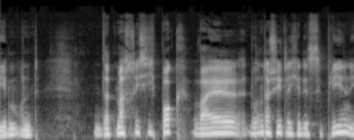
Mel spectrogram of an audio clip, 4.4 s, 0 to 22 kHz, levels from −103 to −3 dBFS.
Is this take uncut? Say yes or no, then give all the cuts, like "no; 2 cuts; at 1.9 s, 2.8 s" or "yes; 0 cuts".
no; 1 cut; at 3.2 s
